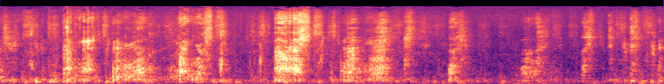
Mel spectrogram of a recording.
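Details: Female Shih Tzu indoors, playing wildly with a pink puppy blanket and doing zoomies; rapid breathy huffs and snorty pants in uneven bursts, mixed with soft low growly grunts, in a small quiet room.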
